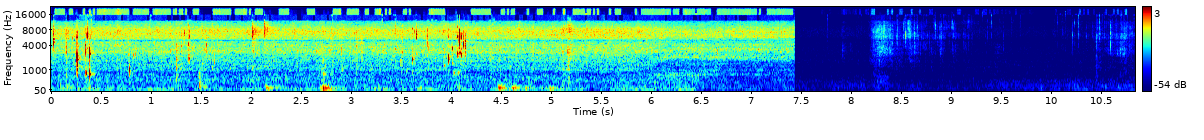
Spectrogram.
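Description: Freshly grated potatoes, just rinsed, squeezed hard by hand: a close, steady wet crackle and squish that runs for several seconds, then cuts off abruptly into near silence.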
